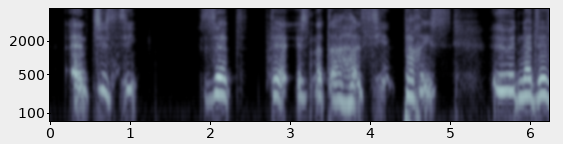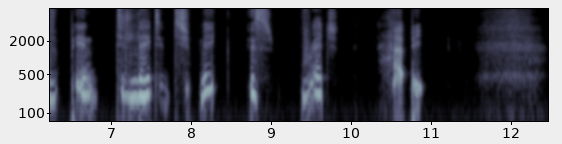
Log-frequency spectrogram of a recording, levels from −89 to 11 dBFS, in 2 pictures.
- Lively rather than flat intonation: Yes, wide, 5.9 semitones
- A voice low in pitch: No, high, 220 Hz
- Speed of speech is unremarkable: No, slow, 105 wpm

